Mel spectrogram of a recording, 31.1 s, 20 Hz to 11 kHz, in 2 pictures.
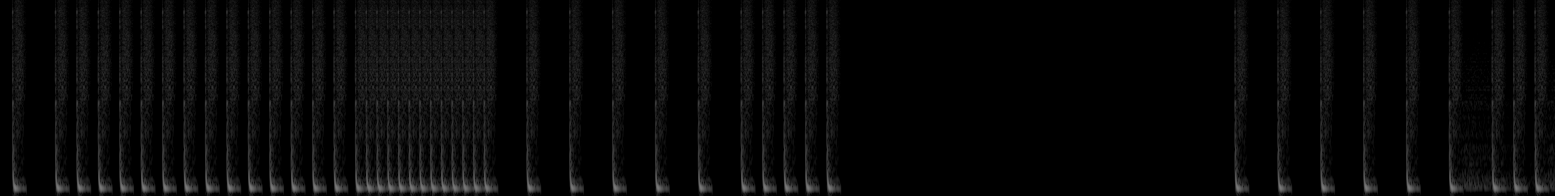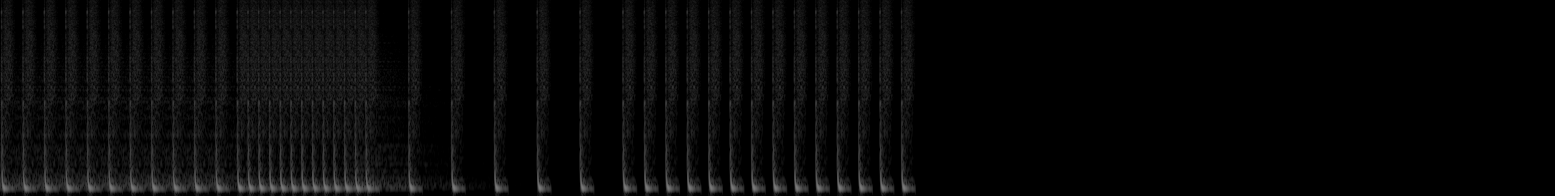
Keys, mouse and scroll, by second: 0.2 click, 6.2 click, 8.2 space, 9.3 click, 10.9 click, 12.1 space, 13.7-15.4 drag, 16.6-18.0 drag, 18.3-21.0 drag, 22.0 click, 24.3 space, 27.2 click, 28.2 click, 29.0 click, 30.6 click, 31.0 space.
